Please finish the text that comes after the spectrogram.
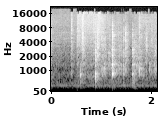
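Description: Vegetables sizzle and crackle in hot oil in a pan as they are stir-fried, with soft scraping bursts every half second or so.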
